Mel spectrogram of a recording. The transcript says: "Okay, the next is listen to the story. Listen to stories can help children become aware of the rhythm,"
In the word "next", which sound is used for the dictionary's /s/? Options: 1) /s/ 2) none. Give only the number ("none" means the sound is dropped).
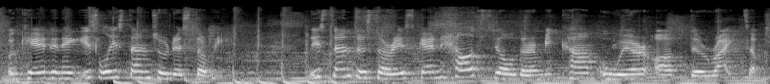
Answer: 2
